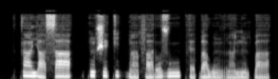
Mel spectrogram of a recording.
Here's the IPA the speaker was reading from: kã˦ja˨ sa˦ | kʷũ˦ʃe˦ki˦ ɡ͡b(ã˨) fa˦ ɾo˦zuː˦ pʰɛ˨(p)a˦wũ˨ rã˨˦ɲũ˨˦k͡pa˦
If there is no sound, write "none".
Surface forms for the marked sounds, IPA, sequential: ã˨, ɓ

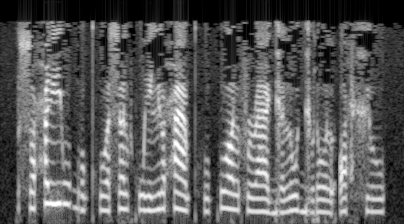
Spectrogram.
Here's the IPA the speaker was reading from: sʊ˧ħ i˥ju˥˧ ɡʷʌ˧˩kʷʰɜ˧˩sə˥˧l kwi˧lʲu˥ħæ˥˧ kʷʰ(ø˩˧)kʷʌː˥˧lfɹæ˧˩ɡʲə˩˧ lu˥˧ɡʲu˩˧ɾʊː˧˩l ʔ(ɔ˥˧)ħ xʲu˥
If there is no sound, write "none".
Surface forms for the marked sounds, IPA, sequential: ə˩˧, ɔ˥

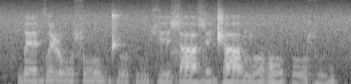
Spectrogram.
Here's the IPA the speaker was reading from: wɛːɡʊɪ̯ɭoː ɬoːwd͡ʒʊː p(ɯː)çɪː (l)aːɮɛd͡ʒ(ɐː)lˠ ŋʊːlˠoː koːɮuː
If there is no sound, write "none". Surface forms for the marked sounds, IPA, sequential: uː, ɮ, aː

